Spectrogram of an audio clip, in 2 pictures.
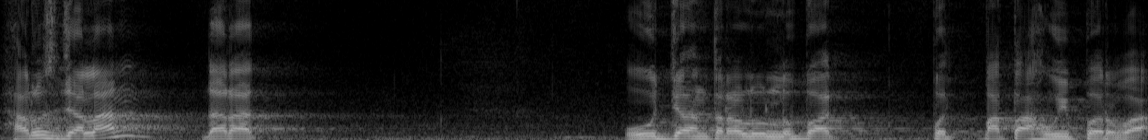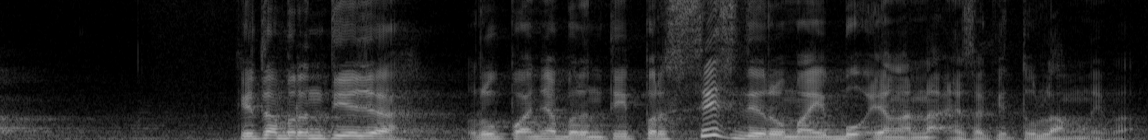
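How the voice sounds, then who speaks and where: Preacher in an echoey hall. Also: male voice, normal speed, pauses often. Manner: addresses audience as Pak and Bu, acts out dialogue in lowered voice. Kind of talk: sermon storytelling. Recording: echoey hall, faint background noise.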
